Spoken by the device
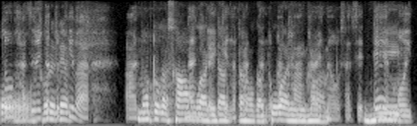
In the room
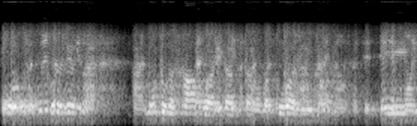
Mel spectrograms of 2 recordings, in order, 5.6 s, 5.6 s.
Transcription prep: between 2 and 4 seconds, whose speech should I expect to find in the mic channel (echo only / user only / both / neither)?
echo only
